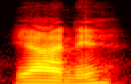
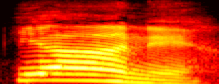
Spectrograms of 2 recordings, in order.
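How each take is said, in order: First: The word is said with a questioning tone. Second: The word is lengthened and dragged out. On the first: So what, why are you telling me this? "Your tone should be like questioning" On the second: It was so-so, not good, not bad. "You lengthen it. You drag it out a little bit"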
